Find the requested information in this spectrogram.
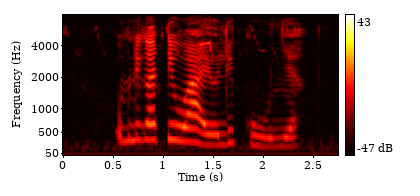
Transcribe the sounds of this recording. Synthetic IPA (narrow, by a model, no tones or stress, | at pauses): um̩nik̬atʼiwajɔliɡ̥ʱuːɲa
